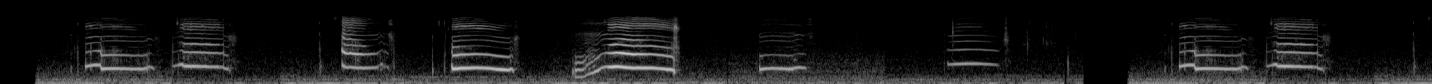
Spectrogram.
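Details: A run of kitten meows, about a dozen short tonal cries in quick pairs and singles, one longer rising wail in the middle, over a low continuous hum with a brief silent break near the end.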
